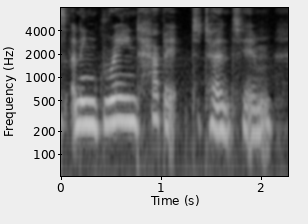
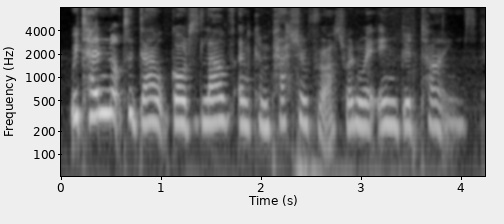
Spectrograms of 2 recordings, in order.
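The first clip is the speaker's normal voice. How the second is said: ordinary delivery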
